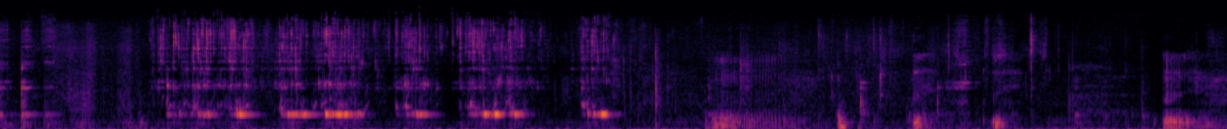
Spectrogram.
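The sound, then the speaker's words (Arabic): Milk poured by a servant into a cup, heard as a trickling, gurgling stream with repeated small drips and glassy splashes. Voices and rustling movement follow once the pouring stops. “صب لنا أيها الخادم من هذا اللبن لنشرب.”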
